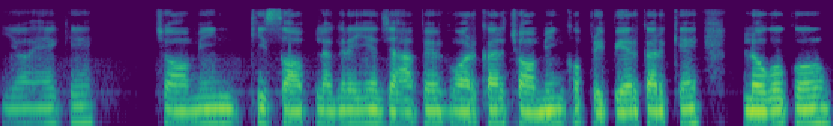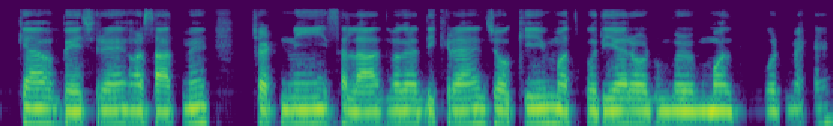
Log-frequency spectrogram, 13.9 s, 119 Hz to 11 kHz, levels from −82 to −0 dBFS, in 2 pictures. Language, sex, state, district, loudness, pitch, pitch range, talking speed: Hindi, male, Uttar Pradesh, Ghazipur, -22 LUFS, 110 Hz, 105-115 Hz, 150 wpm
